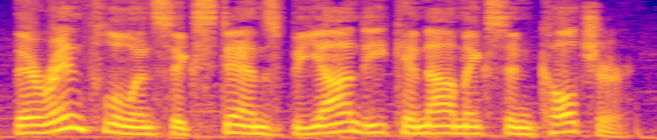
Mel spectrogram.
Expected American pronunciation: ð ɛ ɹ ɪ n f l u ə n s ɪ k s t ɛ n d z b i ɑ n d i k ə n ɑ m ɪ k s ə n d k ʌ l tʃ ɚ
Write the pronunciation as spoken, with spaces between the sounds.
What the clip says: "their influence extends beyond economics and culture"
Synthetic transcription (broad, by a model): ð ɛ ɹ ɪ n f l u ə n s ɪ k s t ɛ n d z b i ɑ n d i k ə n ɑ m ɪ k s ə n k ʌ l tʃ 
